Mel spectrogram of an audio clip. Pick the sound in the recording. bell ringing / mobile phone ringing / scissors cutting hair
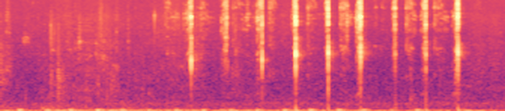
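scissors cutting hair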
